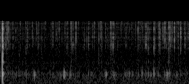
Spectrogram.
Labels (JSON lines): {"label": "ambient", "recorder": "HydroMoth"}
